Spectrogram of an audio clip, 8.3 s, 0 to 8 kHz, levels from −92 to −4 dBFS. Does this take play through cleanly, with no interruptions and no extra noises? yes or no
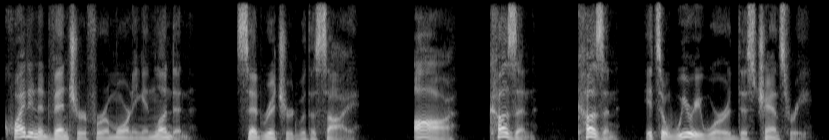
yes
